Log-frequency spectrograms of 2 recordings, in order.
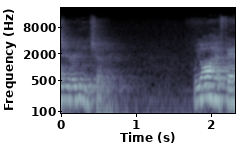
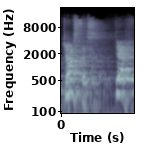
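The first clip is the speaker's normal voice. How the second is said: angry shout; 9 semitones higher, 5 dB louder, slower than usual. Retold or imitated. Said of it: "And his heart burned".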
